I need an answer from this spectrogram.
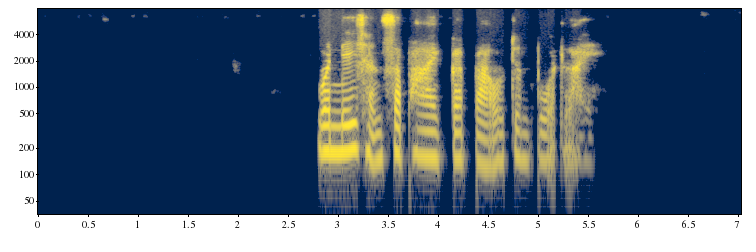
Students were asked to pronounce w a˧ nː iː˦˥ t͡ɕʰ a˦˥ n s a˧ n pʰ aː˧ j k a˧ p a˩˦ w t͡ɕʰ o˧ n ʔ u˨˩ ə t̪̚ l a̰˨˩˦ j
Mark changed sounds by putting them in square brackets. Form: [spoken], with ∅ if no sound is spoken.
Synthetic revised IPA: w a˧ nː iː˦˥ t͡ɕʰ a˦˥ n s a˧ [∅] pʰ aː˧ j k a˧ p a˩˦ w [t͡ɕ] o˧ n [p] u˨˩ ə t̪̚ l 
